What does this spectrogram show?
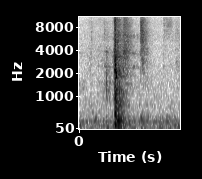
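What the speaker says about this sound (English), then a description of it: "Should we open the door and let him in?" A home door opens with a single soft clunk and a brief rustling scrape over a low background hum, fairly close and quiet, with no talk during it.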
